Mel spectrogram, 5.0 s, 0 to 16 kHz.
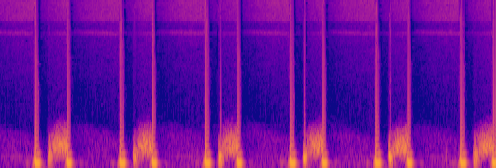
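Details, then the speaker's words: Mitral valve prolapse at the apex: midsystolic click followed by a late systolic murmur, louder when the patient stands; regular heartbeat near 71 a minute. "And the answer is mitro valve prolapse. The classic click murmur syndrome."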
